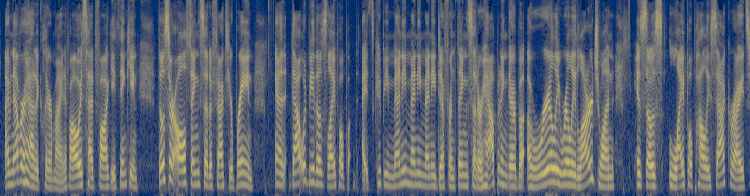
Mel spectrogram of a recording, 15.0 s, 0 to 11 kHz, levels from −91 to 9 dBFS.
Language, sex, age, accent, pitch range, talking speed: English, female, 40-59, American, 170-210 Hz, 185 wpm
